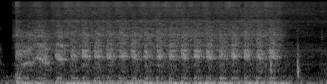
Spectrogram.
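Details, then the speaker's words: 2016 Jeep Wrangler JK 3.6L Pentastar with Baxter oil filter adapter, after oil change, priming oil with gas and clutch floored: steady starter cranking, about four even pulses a second for three seconds, turns over without firing as intended. "You hold the gas and the gas pedal all the way to the floor and the clutch pedal all the way to the floor, and you crank it, and it will not start, but it'll turn over."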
